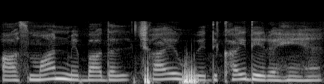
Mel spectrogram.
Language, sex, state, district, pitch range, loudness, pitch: Hindi, female, Bihar, Gaya, 200-225 Hz, -19 LUFS, 205 Hz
